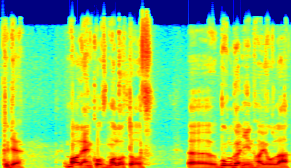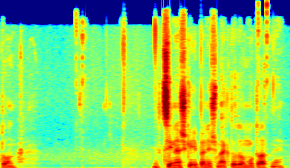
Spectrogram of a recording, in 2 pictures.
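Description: Hesitant male history lecturer, mellow tone. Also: medium pitch, flat delivery, gravelly, pauses often. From Hungary. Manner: hesitant, frequent filler sounds; addresses audience formally. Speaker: university lecturer.

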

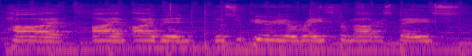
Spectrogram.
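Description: Brief: man playing a pompous outer-space alien, slow, a touch high, echoey kitchen with music behind. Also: completely flat delivery. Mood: grandiose.

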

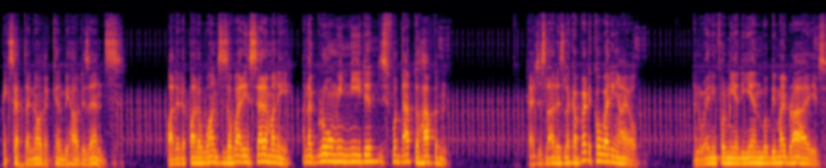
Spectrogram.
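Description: A man's voice: medium pitch, brisk, darkish tone, slight background noise. A man streaming a game, reading its text aloud and adding casual commentary.

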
